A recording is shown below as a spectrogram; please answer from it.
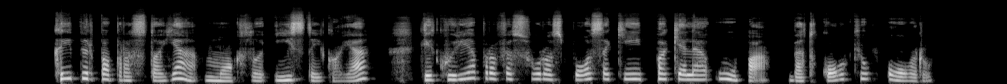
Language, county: Lithuanian, Klaipėda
